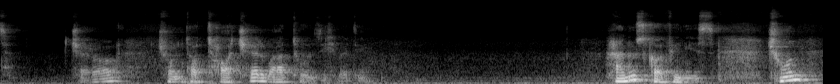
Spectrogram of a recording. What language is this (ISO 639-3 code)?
fas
